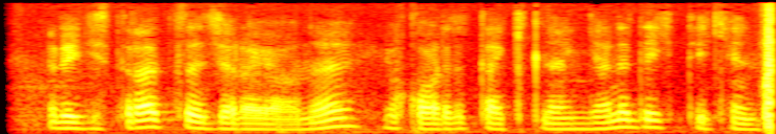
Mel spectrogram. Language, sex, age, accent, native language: Uzbek, male, 18-24, Farg'ona, Uzbek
